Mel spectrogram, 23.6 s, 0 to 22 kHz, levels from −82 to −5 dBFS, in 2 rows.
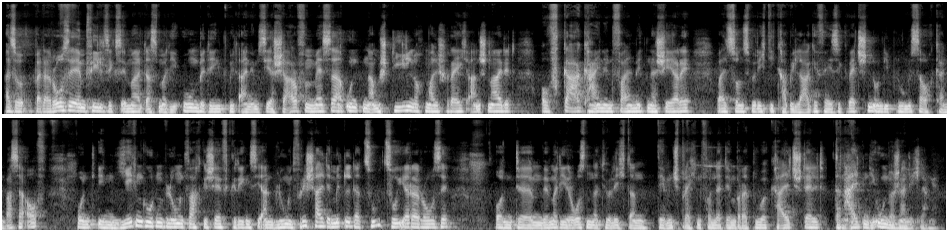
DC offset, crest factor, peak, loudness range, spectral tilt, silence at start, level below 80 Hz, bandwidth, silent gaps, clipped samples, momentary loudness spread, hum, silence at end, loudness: under 0.1%; 10 dB; -6 dBFS; 2 LU; -5.5 dB/octave; 0.05 s; -34 dBFS; over 20 kHz; none; under 0.1%; 5 LU; none; 0.1 s; -17 LUFS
